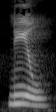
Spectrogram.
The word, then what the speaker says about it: kneel: Letter K is silent before N. Let's look some examples. Knee, kneel, knife, not, know, knowledge.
